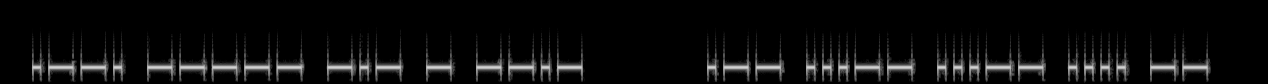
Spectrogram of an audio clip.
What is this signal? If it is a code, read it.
Morse code, heard as a keyed tone, about 15 wpm, 800 Hz. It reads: P0KTQ W33HM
